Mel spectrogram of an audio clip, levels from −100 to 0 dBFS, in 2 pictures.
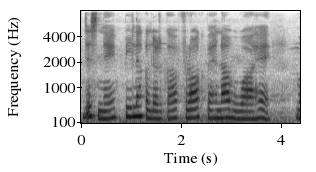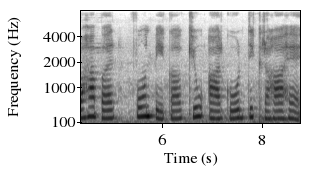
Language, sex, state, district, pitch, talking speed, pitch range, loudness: Hindi, female, Madhya Pradesh, Bhopal, 215 Hz, 125 wpm, 200-240 Hz, -16 LUFS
